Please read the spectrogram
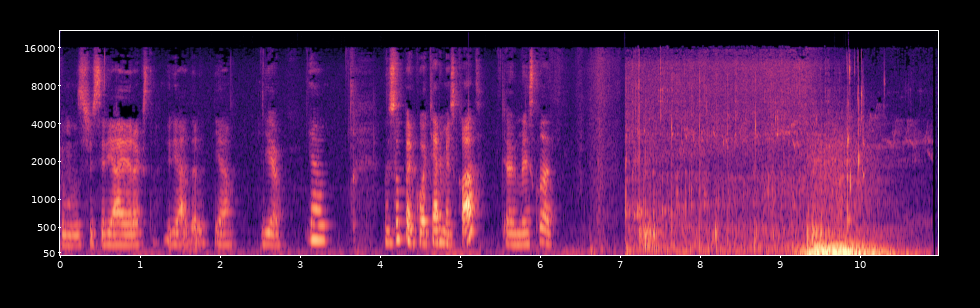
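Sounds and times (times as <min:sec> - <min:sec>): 
speech: 0:00.0 - 0:07.4
iced coffee pouring into a cup: 0:07.1 - 0:10.1.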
